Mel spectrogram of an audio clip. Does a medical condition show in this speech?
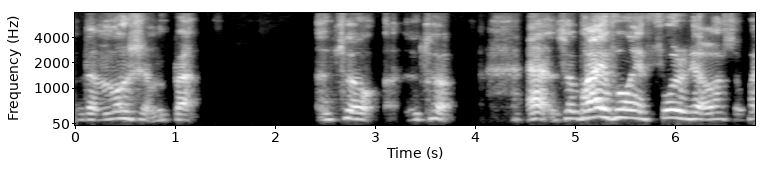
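Yes: cerebral palsy.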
